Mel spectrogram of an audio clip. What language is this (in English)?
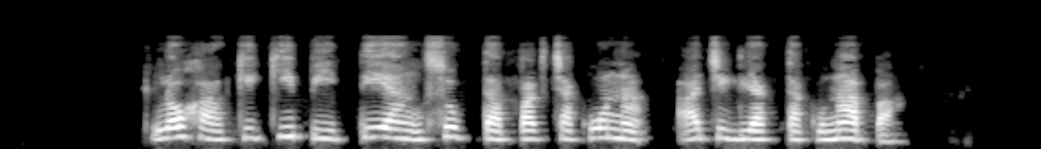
Loja Highland Quichua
